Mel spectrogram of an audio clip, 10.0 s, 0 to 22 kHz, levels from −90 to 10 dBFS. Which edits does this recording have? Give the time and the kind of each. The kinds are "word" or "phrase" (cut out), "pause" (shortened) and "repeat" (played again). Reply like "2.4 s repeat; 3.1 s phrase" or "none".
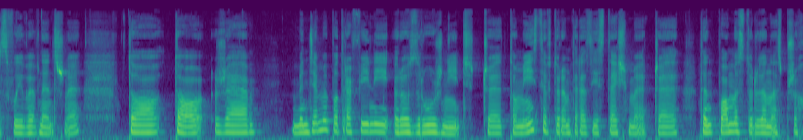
none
